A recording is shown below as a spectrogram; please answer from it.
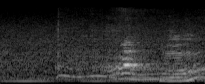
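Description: A baby vocalizing in a drawn-out voice that rises and falls in pitch, with a brief louder sound partway through.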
